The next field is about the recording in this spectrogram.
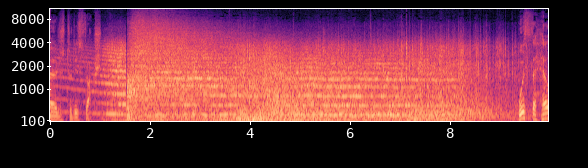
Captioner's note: Stuka sirens, bomb explosions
